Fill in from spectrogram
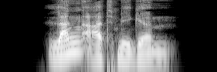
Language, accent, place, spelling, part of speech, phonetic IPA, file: German, Germany, Berlin, langatmigem, adjective, [ˈlaŋˌʔaːtmɪɡəm], De-langatmigem.ogg
- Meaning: strong dative masculine/neuter singular of langatmig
